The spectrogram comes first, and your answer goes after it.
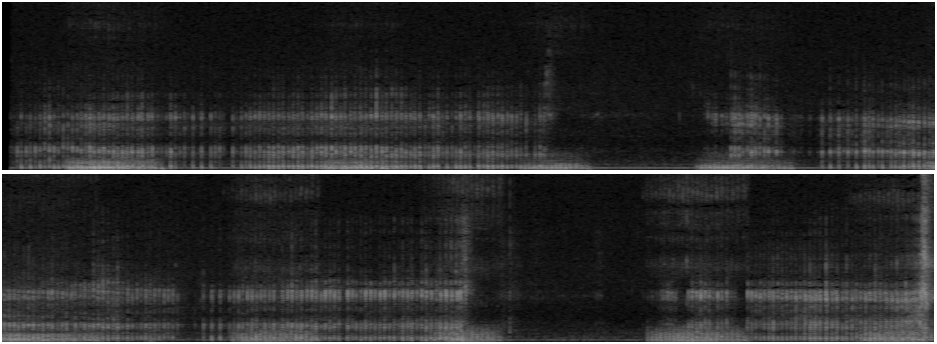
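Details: Chihuahuas in a standoff over the best spot on a couch growl in long, rumbling stretches of several seconds, separated by brief quiet pauses. A person speaks at the very end.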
